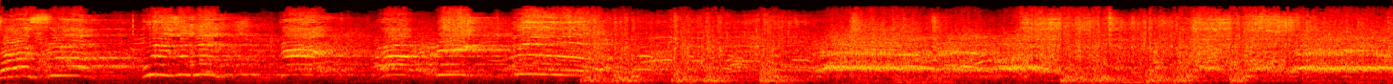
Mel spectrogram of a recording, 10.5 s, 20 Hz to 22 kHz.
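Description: A large crowd of football fans packed into Seoul's Gwanghwamun Square on a cold Thursday night chants and shouts together, cheering for South Korea's national team during its first 2022 FIFA World Cup group match against Uruguay. The noise is loud and continuous, with rhythmic group cheering, whoops and swelling roars over roughly ten seconds.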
